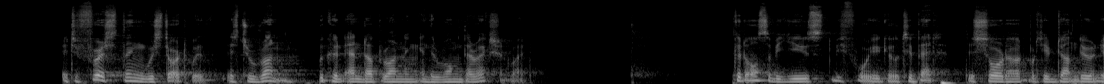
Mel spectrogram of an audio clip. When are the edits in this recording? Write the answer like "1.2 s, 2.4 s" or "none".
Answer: 2.4 s, 3.2 s, 7.3 s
